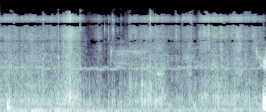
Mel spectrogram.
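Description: Faint rustling and scuffing of a leather diaper backpack being handled as a zippered pouch is pulled out of its back compartment, a little louder in the first second.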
